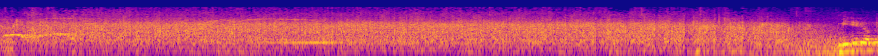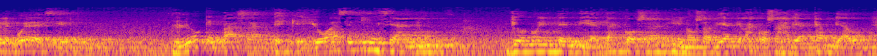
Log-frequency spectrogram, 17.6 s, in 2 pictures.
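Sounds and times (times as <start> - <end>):
faint whistles and cheers: 0.0 - 1.2, 1.9 - 3.6
audience applause: 0.0 - 8.2
speech: 8.4 - 9.8, 10.5 - 17.5.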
